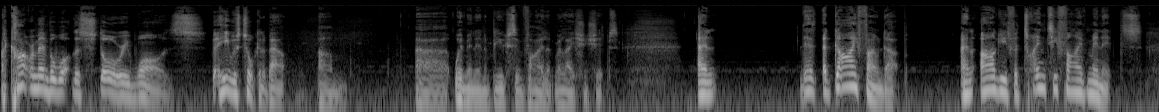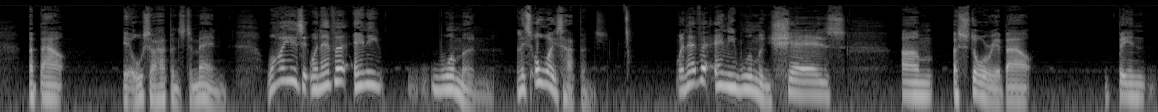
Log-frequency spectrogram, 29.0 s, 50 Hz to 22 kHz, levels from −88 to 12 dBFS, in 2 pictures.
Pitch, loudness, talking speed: 120 Hz, -27 LUFS, 115 wpm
